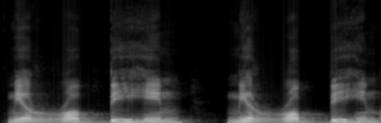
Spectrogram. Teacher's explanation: میم اور را کو ملا کر غنہ نہیں کریں گے ، میم را زیر مر، را با زبر رب، با زیر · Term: ادغام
